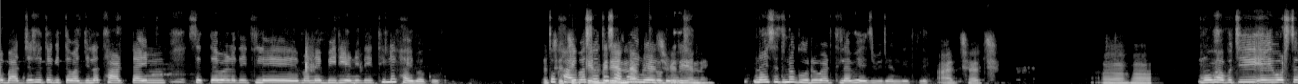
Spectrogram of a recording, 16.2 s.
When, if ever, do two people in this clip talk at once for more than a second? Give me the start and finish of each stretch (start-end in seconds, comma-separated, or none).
6.9-8.8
